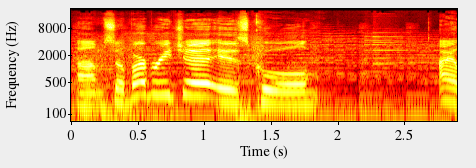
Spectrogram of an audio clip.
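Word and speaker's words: Barbariccia: The Lord of Wind, Barbaricha. What? No, you have to say it like that, Cecil. Barbaricha.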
